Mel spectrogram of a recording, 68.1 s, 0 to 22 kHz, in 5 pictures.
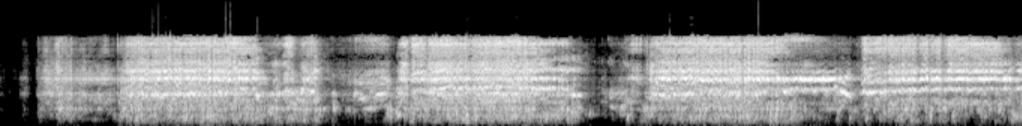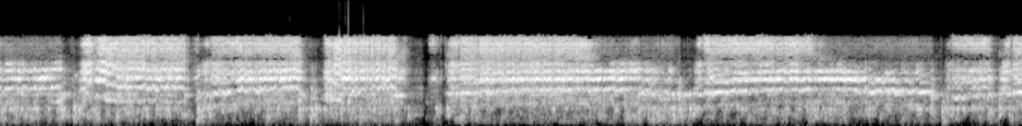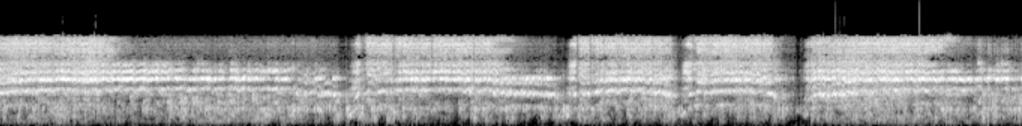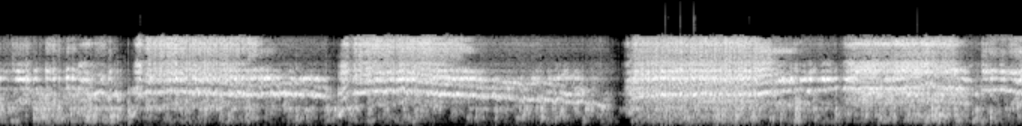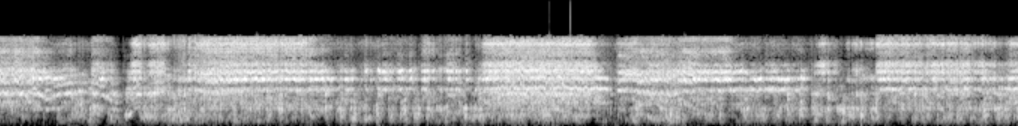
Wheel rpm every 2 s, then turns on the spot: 20, 120, 60, 140, 90, 160, 150, 100, 40, 80, 140, 110, 100, 60, 160, 130, 110, 60, 80, 130, 160, 100, 30, 40, 30, 160, 160, 140, 120, 160, 160, 160, 160, 160.
none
